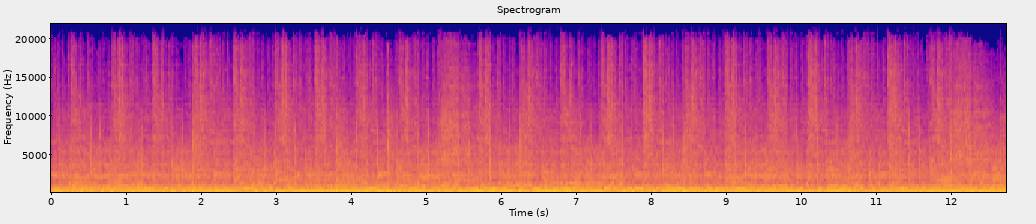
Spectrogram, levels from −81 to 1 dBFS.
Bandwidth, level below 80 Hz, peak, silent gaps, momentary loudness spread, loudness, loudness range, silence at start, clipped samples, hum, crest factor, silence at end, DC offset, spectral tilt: over 20 kHz; -16 dBFS; 0 dBFS; none; 1 LU; -11 LUFS; 1 LU; 0 s; under 0.1%; none; 10 dB; 0 s; under 0.1%; -4.5 dB/octave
